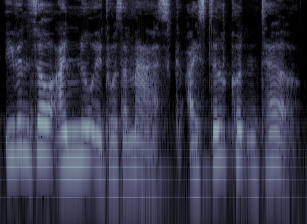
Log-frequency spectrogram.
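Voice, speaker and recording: A woman voicing a composed, affectionate old grandmother who speaks calmly. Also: fairly low pitch, moderate pace, voice pushed up, natural voice. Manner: calm, cool, affectionate.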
